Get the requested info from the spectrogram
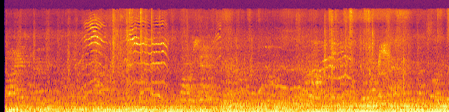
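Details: One-day-old newborn kittens, hungry and crawling in search of milk, give thin, high, arching mews in quick clusters near the second and third seconds and again near the seventh, over a steady low rumbling hum.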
